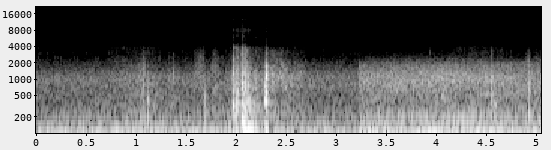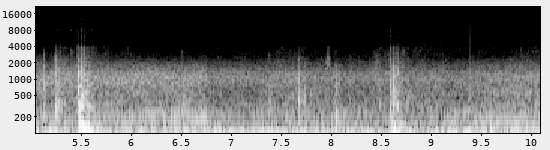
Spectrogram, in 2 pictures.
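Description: BMX bike riding on a concrete skate park: a steady low rumble of tyres rolling, growing a little louder toward the end, with a few sharp knocks.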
